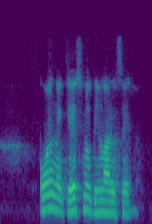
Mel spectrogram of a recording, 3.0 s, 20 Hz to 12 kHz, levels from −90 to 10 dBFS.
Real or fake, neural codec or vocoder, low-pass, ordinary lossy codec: fake; codec, 16 kHz, 1.1 kbps, Voila-Tokenizer; 7.2 kHz; MP3, 96 kbps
